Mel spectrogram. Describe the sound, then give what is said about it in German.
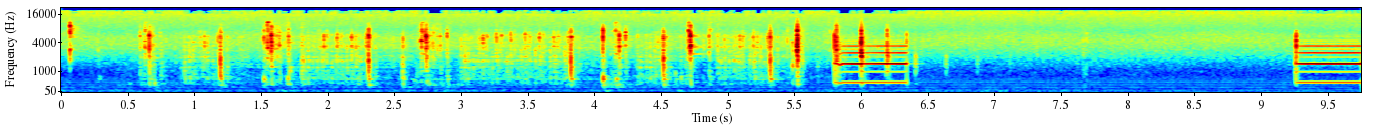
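A telephone number being dialed: many soft, irregular clicking key presses, then a couple of clear, steady touch-tone beeps. “Indem ich nämlich einfach die Nummer wähle.”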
